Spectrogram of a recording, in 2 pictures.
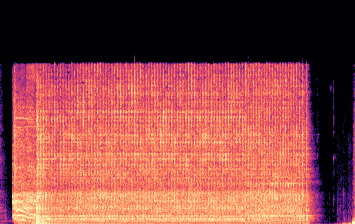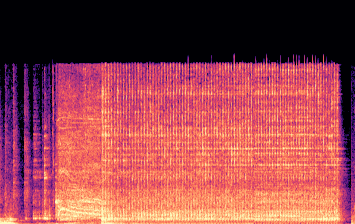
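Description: Cordless impact wrench hammering as it drives screws into nylon wall plugs to fix a metal shelf rail to the wall. Two long runs, the second starting with a brief rising whine as the motor spins up, broken by a short gap about halfway.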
